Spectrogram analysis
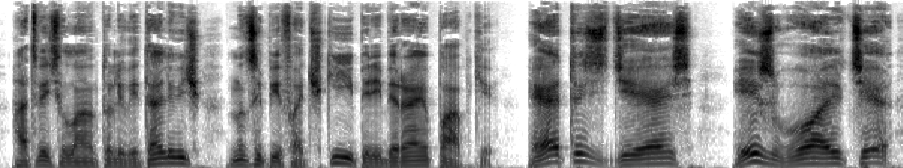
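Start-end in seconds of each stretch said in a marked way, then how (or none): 3.5-6.0 put-on slow, high old man's mumble; old clerk voice. A narrator's reading. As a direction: drawl it like a frail old clerk. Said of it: "прошамкал старик".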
